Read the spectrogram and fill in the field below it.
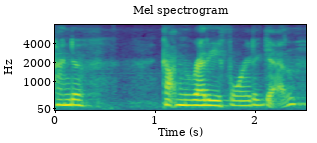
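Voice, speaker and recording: The speaker is a woman with a somewhat breathy voice. She talks at a fairly quick pace. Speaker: beauty and fragrance vlogger. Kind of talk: product review vlog. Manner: casual, with frequent fillers.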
